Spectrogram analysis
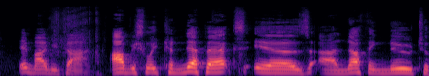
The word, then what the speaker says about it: Knipex: And by the way, yes, it is spelled or it is pronounced Kipex. If you talk to them, they'll tell you that it's not Nipex. Um, it is Kipex.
